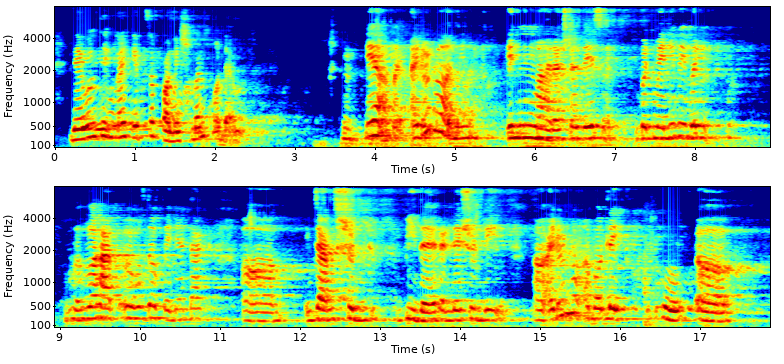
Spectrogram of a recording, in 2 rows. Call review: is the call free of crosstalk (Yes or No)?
Yes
